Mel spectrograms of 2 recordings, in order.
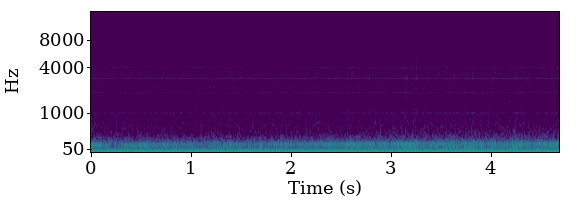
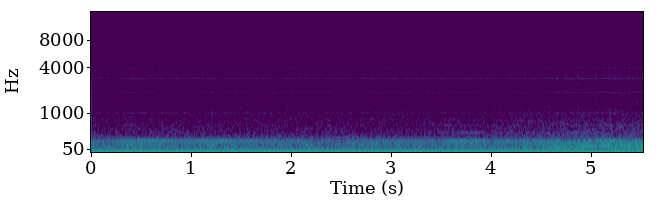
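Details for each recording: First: Gelid Stella Infinity 120 PWM ARGB PC fan (max 1600 rpm) spinning up: quiet, steady low hum under soft airflow hiss with faint ticking and high tones, possibly from the bearing; fan hum. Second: Noctua PC fan run for comparison with a Gelid Stella Infinity 120 PWM ARGB fan. Steady airflow rumble and even hum with no bearing ticking, unlike the Stella, though it is noticeably louder; healthy fan.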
